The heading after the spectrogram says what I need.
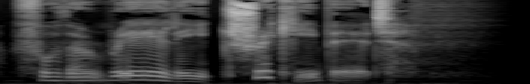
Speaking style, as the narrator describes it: muttered apprehensively

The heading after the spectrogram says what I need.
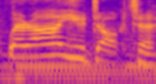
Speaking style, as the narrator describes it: gasped Turlough

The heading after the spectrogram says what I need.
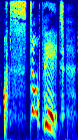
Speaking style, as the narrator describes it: shouted Bernice

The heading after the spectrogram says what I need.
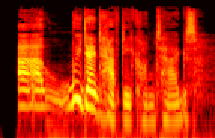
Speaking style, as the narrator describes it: she sighed

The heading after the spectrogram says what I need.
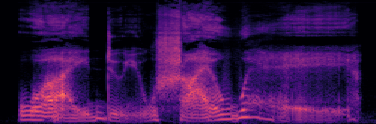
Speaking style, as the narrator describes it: It purred

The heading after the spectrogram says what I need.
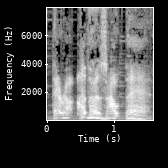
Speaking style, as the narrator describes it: Thalar hissed

